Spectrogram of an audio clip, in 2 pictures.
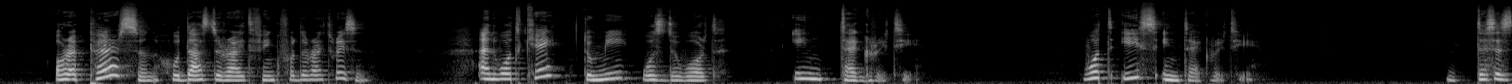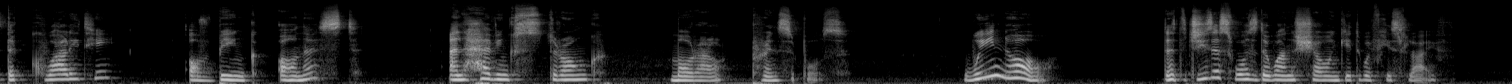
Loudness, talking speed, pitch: -23 LUFS, 95 wpm, 205 Hz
